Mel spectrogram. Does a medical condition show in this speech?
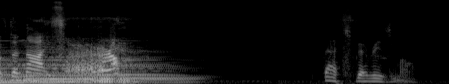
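No.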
